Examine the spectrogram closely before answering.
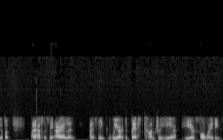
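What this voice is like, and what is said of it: Austrian-accented English. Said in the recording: “You can hear my accent. I'm from Austria.”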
